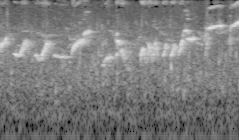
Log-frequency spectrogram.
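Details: White-rumped shama song from a recording for training other shamas: quick sequence of loud clear whistles, swooping up and down, running into a cluster of chattering notes and two final rising whistles, steady hiss of water in the background.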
